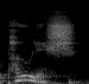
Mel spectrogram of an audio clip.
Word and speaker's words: Polish: So that is Poland is a country, and if you're from Poland, you're Polish, but also you can pronounce it as polish.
